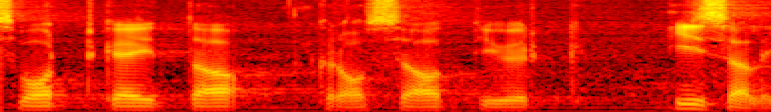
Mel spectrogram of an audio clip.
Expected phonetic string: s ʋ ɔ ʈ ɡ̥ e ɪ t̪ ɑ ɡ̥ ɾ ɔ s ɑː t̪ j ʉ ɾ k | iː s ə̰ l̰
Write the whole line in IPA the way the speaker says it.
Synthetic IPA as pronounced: s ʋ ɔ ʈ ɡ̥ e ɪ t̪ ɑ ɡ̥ ɾ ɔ s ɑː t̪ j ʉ ɾ k | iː s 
